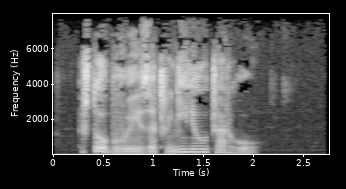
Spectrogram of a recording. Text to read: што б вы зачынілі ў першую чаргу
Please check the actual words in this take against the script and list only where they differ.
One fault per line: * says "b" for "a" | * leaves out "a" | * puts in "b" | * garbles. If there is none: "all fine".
* leaves out "першую"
